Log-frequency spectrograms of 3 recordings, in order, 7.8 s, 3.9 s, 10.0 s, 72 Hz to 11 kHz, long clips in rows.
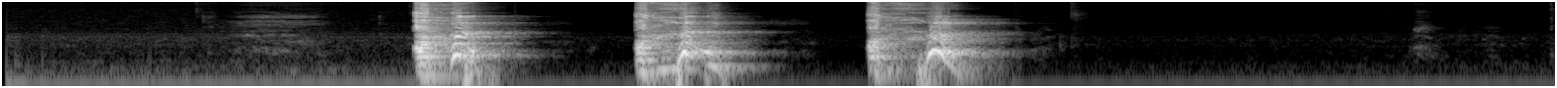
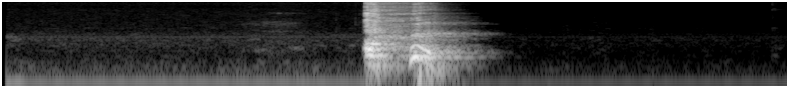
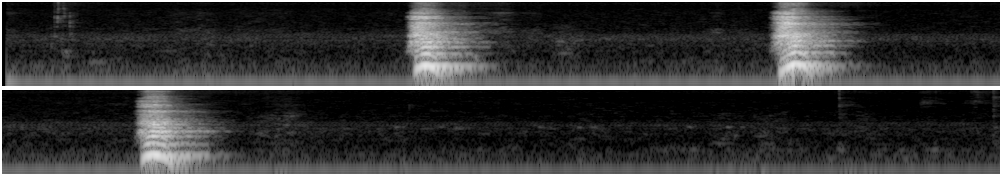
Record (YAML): three_cough_length: 7.8 s
three_cough_amplitude: 32768
three_cough_signal_mean_std_ratio: 0.28
cough_length: 3.9 s
cough_amplitude: 32768
cough_signal_mean_std_ratio: 0.23
exhalation_length: 10.0 s
exhalation_amplitude: 31358
exhalation_signal_mean_std_ratio: 0.21
survey_phase: beta (2021-08-13 to 2022-03-07)
age: 45-64
gender: Female
wearing_mask: 'No'
symptom_runny_or_blocked_nose: true
smoker_status: Ex-smoker
respiratory_condition_asthma: false
respiratory_condition_other: false
recruitment_source: REACT
submission_delay: 2 days
covid_test_result: Negative
covid_test_method: RT-qPCR
influenza_a_test_result: Negative
influenza_b_test_result: Negative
